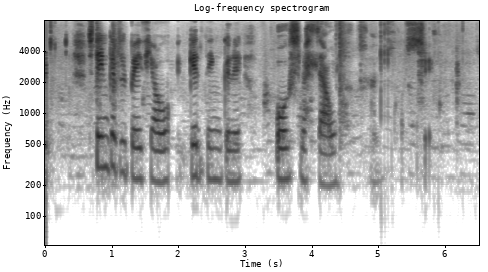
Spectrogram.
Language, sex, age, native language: Icelandic, female, 18-19, Romanian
